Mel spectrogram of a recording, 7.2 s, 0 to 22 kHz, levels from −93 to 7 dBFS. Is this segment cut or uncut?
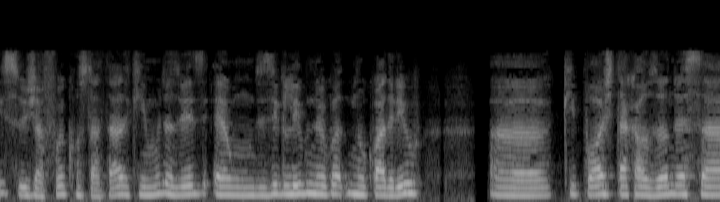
uncut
